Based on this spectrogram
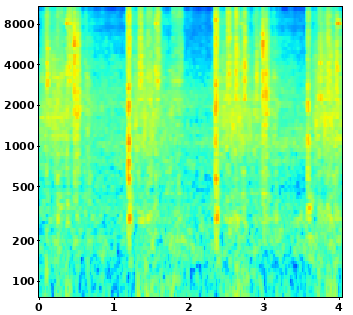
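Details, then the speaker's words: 1984 Honda ATC200ES Big Red trike, sat for years, first start attempt, no choke: three sharp pulls with hiss between, firing once or twice but not catching; air box full of gas, flooded, suspected sticking float. "to see the singing star there's smoke romantics also it is firing maybe a little might be flooded from the gas cellphone"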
